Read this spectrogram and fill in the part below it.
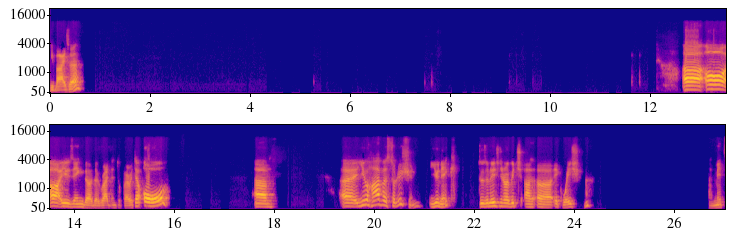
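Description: A man speaks calmly through an online call, in pauses.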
